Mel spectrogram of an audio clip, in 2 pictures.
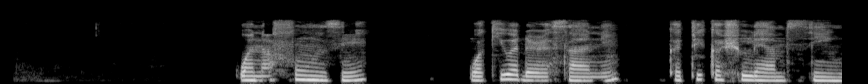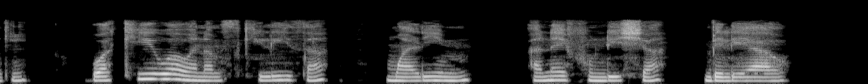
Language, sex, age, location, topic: Swahili, female, 18-24, Dar es Salaam, education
